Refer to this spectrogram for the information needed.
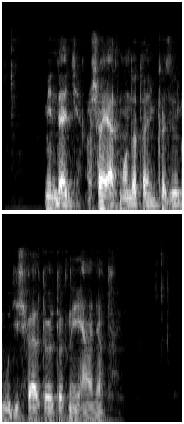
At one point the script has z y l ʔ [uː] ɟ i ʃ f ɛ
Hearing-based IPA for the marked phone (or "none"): uː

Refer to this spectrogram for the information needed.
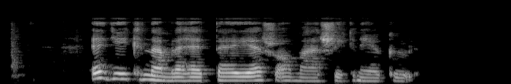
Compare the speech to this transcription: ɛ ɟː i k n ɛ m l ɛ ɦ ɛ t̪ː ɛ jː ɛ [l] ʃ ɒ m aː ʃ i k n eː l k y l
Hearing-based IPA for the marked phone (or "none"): none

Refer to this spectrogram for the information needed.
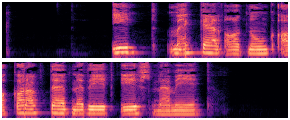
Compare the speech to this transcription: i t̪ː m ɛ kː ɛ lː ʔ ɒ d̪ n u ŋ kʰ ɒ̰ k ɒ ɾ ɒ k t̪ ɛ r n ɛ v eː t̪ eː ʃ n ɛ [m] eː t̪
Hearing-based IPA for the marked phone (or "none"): m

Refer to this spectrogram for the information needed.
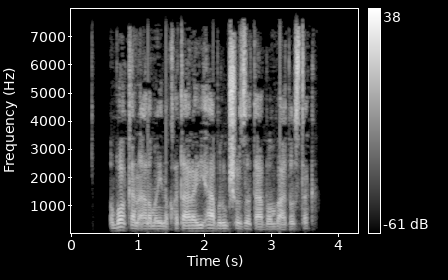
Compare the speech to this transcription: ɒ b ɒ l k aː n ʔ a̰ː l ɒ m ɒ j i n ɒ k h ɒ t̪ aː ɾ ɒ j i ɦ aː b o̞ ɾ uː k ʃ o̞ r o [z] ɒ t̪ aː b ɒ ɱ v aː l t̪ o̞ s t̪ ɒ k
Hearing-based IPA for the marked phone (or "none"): z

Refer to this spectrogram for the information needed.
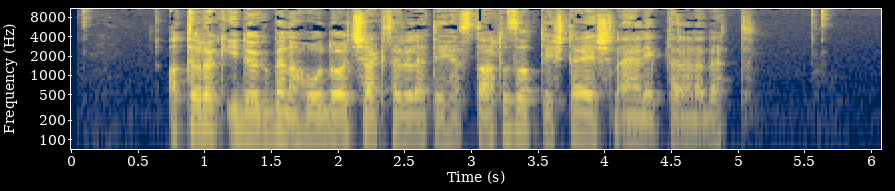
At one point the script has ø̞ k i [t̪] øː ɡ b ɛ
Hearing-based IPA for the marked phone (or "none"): d̪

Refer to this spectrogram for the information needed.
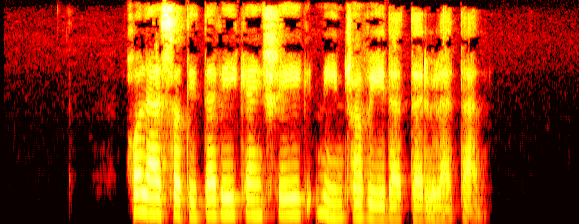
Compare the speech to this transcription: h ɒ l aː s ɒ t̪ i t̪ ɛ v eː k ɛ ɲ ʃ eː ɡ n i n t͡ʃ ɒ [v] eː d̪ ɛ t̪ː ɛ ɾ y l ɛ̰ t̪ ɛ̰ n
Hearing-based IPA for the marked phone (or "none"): v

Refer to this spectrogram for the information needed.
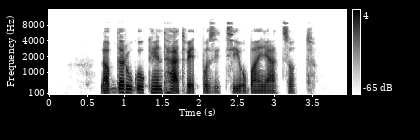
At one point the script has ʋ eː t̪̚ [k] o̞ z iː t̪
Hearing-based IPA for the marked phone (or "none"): p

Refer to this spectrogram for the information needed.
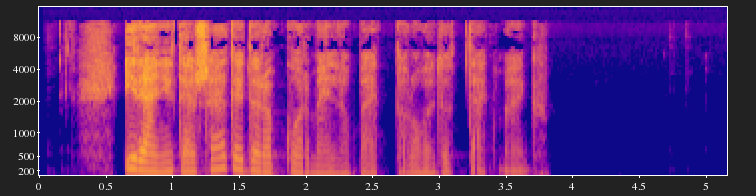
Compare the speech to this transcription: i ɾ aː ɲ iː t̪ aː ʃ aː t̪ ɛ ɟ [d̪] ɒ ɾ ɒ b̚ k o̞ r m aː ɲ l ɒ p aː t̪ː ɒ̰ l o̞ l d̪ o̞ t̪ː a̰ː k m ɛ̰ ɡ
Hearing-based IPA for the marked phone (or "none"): d̪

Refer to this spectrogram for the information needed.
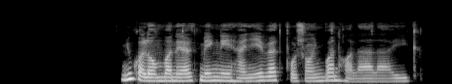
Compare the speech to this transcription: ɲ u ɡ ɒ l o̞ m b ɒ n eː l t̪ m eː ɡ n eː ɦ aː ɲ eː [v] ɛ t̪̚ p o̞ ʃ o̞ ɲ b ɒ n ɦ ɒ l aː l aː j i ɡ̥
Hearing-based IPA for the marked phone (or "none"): v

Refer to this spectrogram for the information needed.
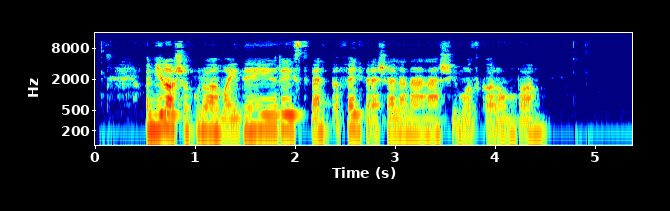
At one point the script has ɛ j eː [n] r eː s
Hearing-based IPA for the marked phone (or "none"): n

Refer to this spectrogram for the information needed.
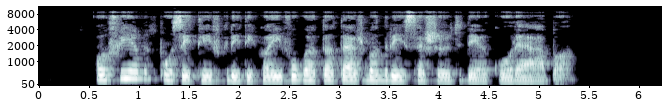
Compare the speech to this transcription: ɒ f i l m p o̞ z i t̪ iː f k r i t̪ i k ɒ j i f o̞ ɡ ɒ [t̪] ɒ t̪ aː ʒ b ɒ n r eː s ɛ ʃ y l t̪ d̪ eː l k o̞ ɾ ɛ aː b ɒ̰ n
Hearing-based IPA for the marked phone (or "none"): t̪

